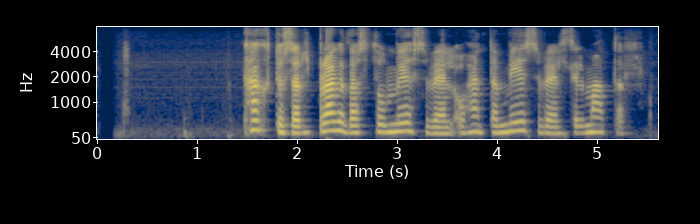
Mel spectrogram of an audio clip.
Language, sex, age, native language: Icelandic, female, 40-49, Icelandic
